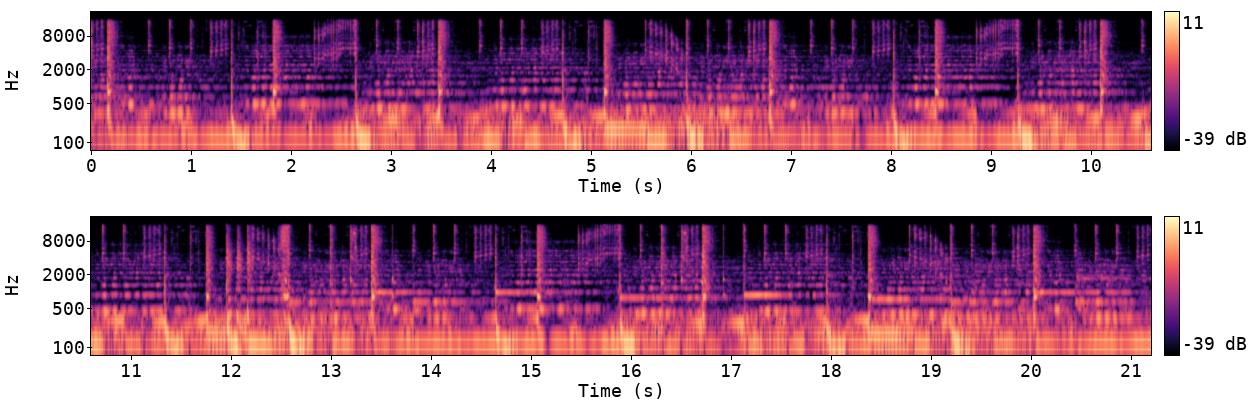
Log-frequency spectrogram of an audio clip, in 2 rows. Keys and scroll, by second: 1.2 ctrl+BackSpace, 1.4 ctrl+d, 1.6 space, 2.5 v, 3.0 v, 4.5 space, 6.9 ctrl+j, 7.7 space, 8.2 ctrl+j, 8.4 ctrl+t, 9.4 space, 12.1 Return, 13.8 space, 15.4 space, 18.3 space, 19.0 v, 20.1 Delete, 20.8 space.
